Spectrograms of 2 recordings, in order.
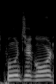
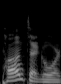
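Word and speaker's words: Punta Gorda: phonetically pun G yeah it's pun Gort it's not Pont Gord I don't she's saying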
